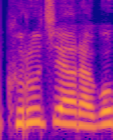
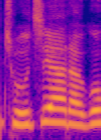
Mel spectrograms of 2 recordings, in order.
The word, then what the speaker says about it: 조지아: 전 세계가 조지아를 그루지아라고 불렀던 겁니다. 러시아식 발음이었어요. 조지아 사람들에게 그건 치욕이었습니다. 식민지배의 흔적이니까요. 조지아 정부는 전 세계에 호소했습니다. 제발 우리를 조지아라고 불러 달라고요. 그루지아가 아니라 조지아로요.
